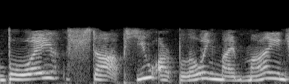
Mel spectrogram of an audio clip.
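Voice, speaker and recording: Noticeable background noise sits behind this woman's fairly high voice. Her pitch varies in an ordinary way. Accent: American. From United States. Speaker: poet. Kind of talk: spoken word poetry performance.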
